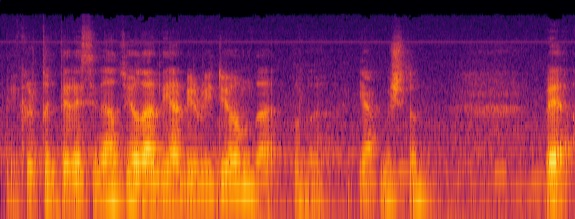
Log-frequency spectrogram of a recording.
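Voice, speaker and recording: A man giving informal, opinionated YouTube commentary in a halting, indignant, emphatic manner with rhetorical questions. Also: mid-range voice. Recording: clear background noise, amateur recording.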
